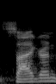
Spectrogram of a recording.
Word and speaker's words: Sigrun: Should I pronounce it Sigrund or Sigrund? I meant for it to be pronounced Sigrun, but you know what?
